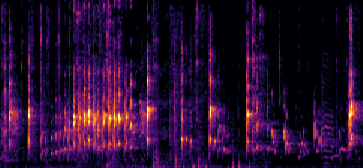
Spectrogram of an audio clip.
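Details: Budgerigars warbling to stimulate other budgies, a lively run of rising and falling chirps, whistles and squawks, dense at first then more broken.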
